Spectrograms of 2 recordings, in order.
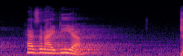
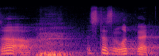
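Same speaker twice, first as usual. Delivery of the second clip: low, softer uneasy aside; worried turtle; 9 semitones lower, 6 dB quieter than usual. Acted. Storyteller voices Turtle facing big teeth, mildly worried. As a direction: drop the voice, lightly worried. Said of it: "And Turtle goes".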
